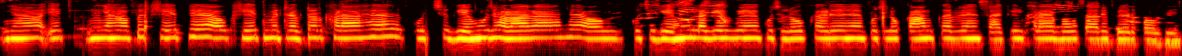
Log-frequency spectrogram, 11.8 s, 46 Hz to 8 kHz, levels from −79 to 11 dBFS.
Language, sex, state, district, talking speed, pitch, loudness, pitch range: Hindi, female, Bihar, Jamui, 205 wpm, 245 Hz, -19 LUFS, 235-255 Hz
